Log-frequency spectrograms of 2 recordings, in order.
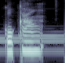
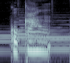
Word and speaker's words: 五感: 首先，我们刚才说的那个五感官，它在日语当中呢，写作五感，发音是 go kan go kan go kan ですね。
